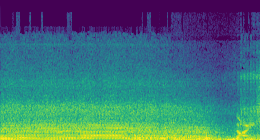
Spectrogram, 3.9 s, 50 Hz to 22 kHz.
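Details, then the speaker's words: 347 small-block Ford crate engine (302 block, ~430HP) on dyno for 1970 Mustang, Edelbrock 750 carb, MSD distributor: crisp clean revs rising and falling smoothly, no knocks or misses; good oil pressure, AFRs on target, healthy. "That is so nice. Beautiful oil pressure. AFRs are right where I want them. What a gorgeous motor."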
